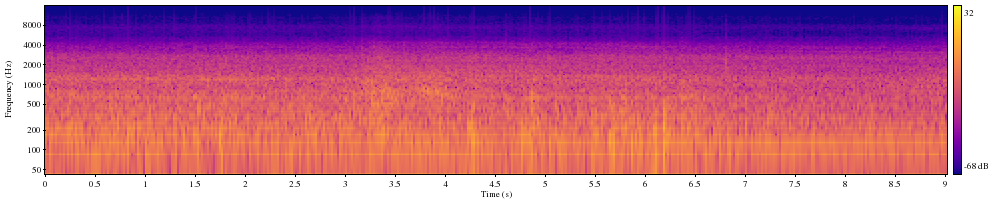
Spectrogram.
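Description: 2017 BMW R1200RT's boxer-twin engine running steadily under way, with wind and road noise. The engine note shifts about three seconds in and again near the end.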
